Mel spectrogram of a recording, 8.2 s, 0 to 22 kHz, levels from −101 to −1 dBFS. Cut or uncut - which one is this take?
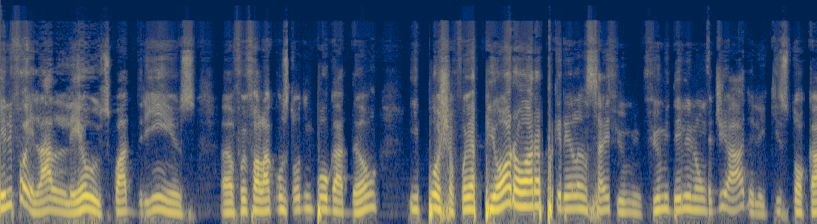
cut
